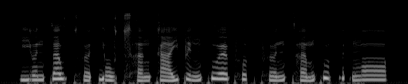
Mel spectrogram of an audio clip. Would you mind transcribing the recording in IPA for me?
j ɵ˧ n t̪ ɐ˥ w t̪ʰ ɵ˨˥ t̚ j o˨ w t͡sʰ ɐ˨˧ ŋ k aː˨˥ j p ɪ˨˥ ŋ kʷ œː˥ pʰ ʊ˧ k̚ pʰ ɵ˨˥ n t̪ʰ ɐ˨˥ m kʷ ɐ˥ k̚ ɵ˨ t̚ ŋ ɔː˧

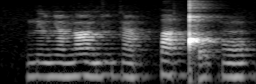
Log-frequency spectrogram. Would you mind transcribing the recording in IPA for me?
mʲ õ ʎ æ̃ ŋ ã ɡ ĩ k æ̃ pː a ǃʼ o k õ

